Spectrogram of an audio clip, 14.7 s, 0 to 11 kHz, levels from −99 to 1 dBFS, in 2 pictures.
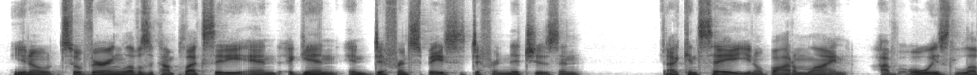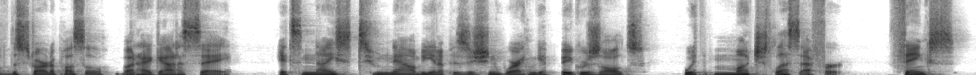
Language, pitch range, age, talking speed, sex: English, 125-150 Hz, 20-39, 210 wpm, male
